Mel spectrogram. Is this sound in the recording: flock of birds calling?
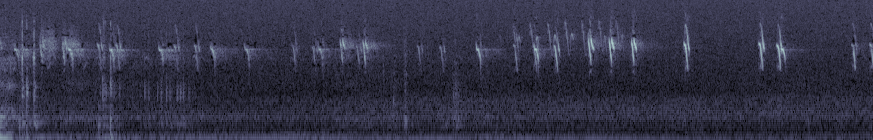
yes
